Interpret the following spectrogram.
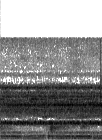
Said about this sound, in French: À la troisième minute de l'enregistrement, dit Krauss, un singe hurleur vocalise.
